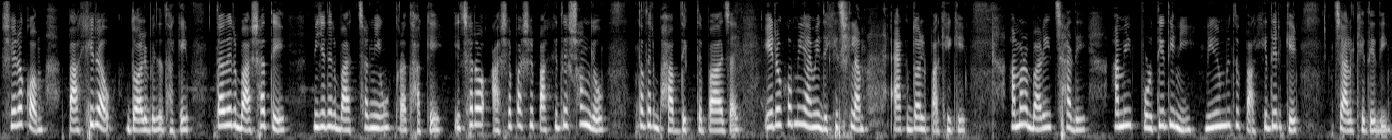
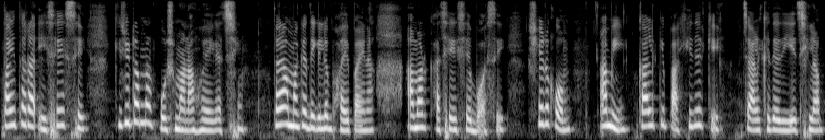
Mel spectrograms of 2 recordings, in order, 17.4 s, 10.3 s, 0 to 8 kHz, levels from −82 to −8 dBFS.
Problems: background sounds at intervals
